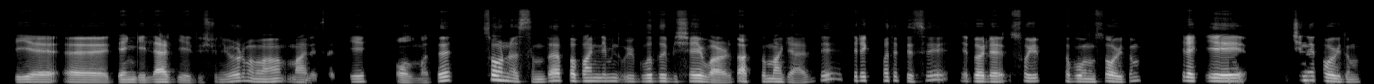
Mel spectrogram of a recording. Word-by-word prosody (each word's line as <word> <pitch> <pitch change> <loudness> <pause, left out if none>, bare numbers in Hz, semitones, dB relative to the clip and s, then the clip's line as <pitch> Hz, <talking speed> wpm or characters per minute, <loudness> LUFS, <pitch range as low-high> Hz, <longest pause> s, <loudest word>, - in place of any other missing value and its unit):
diye, 115 -1 +1
ııı, 105 -2 +3
dengeler 110 +1 +2
diye 100 -4 -8
düşünüyorum 120 - -5
ama 130 0 0
maalesef 110 -8 -8
ki 130 +1 -2 0.3
olmadı. 95 - -1 0.3
Sonrasında 145 - +2
babaannemin 155 -1 0
uyguladığı 145 +1 -3
bir - - -13
şey 145 +1 +3
vardı 100 -2 +1
aklıma 135 0 0
geldi, 130 - -7
direkt 180 0 0
patatesi, 180 - -5
e, - - -9
böyle 135 -2 +3
soyup 150 -2 -2 0.2
kabuğunu 135 -3 -2
soydum, 145 +4 0 0.4
direkt, 165 -2 +6
eee, 150 -1 +7 0.4
içine 195 0 -4
koydum, 130 -10 0
135 Hz, 120 wpm, -25 LUFS, 115-155 Hz, 0.4 s, eee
